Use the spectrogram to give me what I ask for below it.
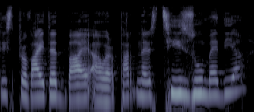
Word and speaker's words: Ceesu Meedia: And the broadcast is provided by our partners, Ceesu Meedia, right? I pronounced it correctly.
